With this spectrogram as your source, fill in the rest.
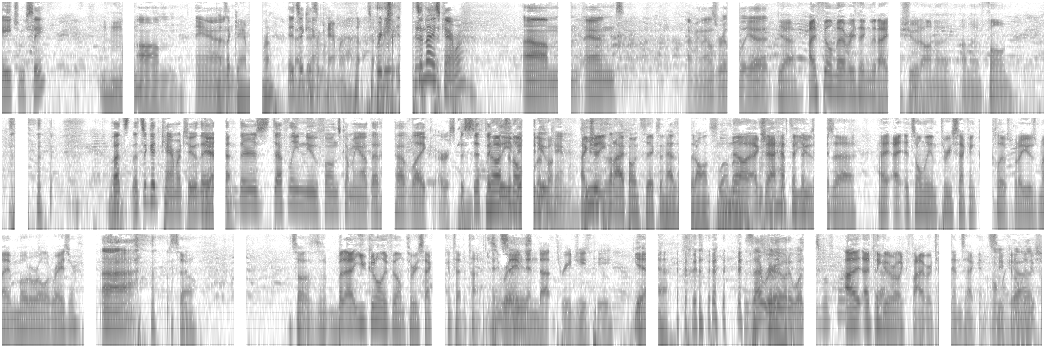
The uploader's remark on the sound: We are live at the Gilgamesh premiere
